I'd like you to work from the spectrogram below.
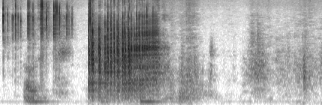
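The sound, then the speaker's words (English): Dice clatter onto a hard table in a few quick hits, then tumble and rattle in a longer, louder roll before settling; faint voices murmur afterward. “We dropped the dice”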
